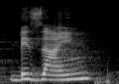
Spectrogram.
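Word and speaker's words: design: जब एन से पहले जी आता है तब हमेशा जी साइलेंट रहता है। जैसे डिजाइन, रिजाइन, campaign, norm, साइन।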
